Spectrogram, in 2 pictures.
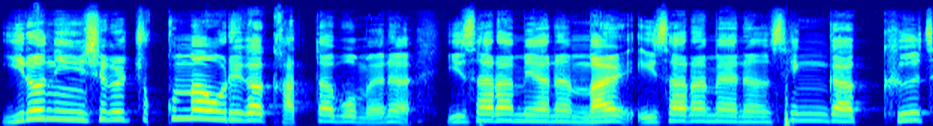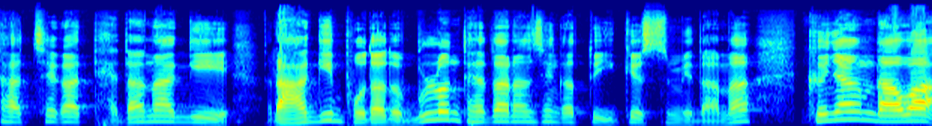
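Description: On a very clean recording with a silent background and a dry, close sound with no echo, a man speaks with a high pitch, lively intonation and a fairly quick pace. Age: 30s. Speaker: YouTuber. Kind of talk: monologue talk to camera.

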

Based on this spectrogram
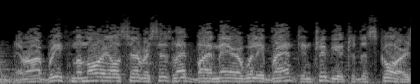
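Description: The speech moves at a fairly quick pace with ordinary pitch variation. Music plays in the background. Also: man. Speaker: newsreel narrator. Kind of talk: 1960s newsreel narration.

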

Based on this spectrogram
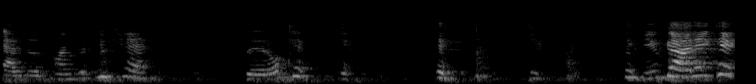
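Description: A woman's high, bright, sharp, upbeat voice, raised and projected, at a very slow pace with long, frequent pauses, very wide pitch swings and big swings in loudness, in audible room echo over light background noise. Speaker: fitness instructor. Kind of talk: workout class cueing. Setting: video workout. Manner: upbeat, encouraging, rhythmic cueing with countdowns; warm, supportive, reassuring. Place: gym. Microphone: camera far.

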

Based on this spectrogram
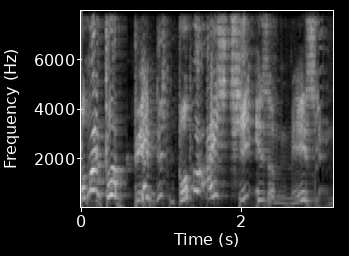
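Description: In a put-on character voice, the speaker uses an extremely high pitch, very wide pitch swings and an upbeat tone at a moderate pace.

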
